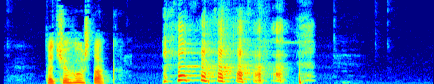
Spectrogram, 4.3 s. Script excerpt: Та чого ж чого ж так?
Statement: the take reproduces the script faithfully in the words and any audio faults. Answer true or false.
false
